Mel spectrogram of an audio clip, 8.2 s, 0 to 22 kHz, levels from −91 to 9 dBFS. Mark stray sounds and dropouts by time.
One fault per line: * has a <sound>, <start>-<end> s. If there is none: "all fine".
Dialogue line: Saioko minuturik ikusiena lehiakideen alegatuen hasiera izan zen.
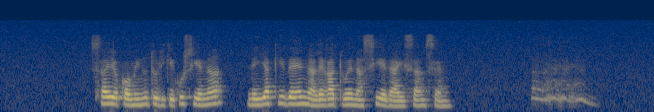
* has a throat clearing, 6.6-7.5 s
